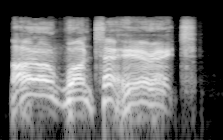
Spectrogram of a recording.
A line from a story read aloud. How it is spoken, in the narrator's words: he growled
